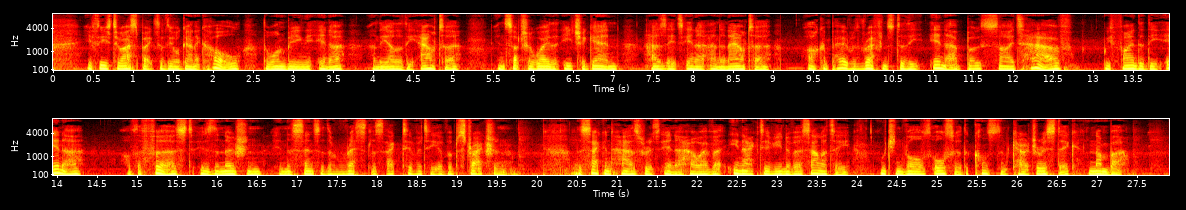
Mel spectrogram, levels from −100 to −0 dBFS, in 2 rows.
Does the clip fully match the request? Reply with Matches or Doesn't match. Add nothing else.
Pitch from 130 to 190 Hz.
Doesn't match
